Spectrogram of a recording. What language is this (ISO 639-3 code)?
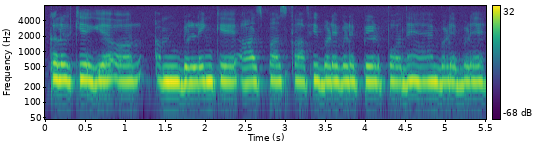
hin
